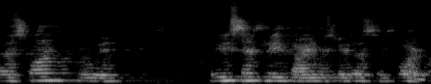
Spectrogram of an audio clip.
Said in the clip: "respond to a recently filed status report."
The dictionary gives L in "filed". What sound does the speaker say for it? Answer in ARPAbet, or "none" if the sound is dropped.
none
